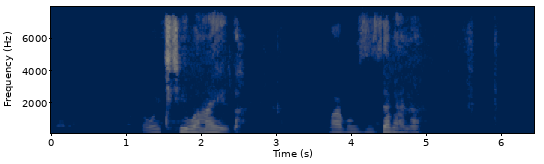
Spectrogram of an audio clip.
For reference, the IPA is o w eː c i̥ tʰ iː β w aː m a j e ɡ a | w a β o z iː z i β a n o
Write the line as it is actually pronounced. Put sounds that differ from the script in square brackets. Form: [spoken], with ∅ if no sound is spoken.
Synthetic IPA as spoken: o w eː c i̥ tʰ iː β w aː m a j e ɡ a | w a β [u] z [i] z [a] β a n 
